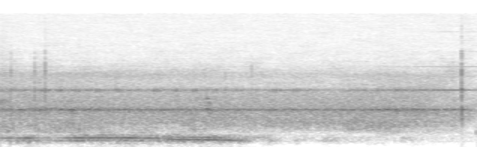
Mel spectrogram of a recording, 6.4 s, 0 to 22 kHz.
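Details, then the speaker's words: Thin steady whistle at 2001 Hz with a fainter tone near 1 kHz over room hiss, recorded with the onboard mic by the open garage door. They think the door amplifies it for this mic only; source unknown. "it happens to be that my garage door somehow acts as a frequency amplifier that only this microphone picks up and it happens to be exactly 2001 Hertz"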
